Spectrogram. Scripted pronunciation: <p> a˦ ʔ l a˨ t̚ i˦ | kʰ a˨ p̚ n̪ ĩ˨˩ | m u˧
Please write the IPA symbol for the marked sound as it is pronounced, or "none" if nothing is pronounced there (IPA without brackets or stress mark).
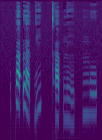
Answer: p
